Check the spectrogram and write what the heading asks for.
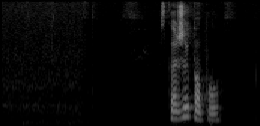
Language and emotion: Russian, neutral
